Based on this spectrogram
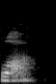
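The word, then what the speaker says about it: は: get into that today, is actually ha, like the letter ha, but it's pronounced wa.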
